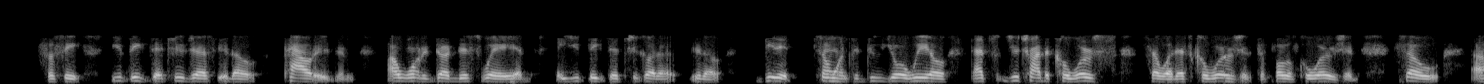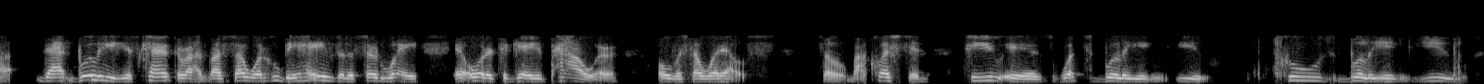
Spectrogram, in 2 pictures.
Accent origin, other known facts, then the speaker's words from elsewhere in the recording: Las Vegas, Nevada, United States; I thank God for being born and raised in Las Vegas, Nevada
